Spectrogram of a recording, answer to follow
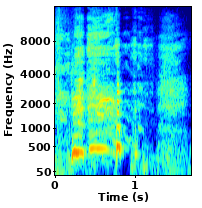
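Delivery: high rising laughter. Real, not acted. Host laughing about the exile, high laugh. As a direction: let the laugh bubble up.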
